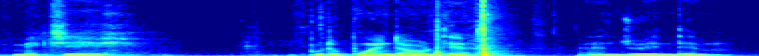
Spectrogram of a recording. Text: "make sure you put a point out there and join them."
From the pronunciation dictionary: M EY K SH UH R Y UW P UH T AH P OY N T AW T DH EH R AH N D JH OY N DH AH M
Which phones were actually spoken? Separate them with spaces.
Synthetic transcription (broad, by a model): M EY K S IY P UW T AH P OY N T AW T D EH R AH N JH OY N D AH M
